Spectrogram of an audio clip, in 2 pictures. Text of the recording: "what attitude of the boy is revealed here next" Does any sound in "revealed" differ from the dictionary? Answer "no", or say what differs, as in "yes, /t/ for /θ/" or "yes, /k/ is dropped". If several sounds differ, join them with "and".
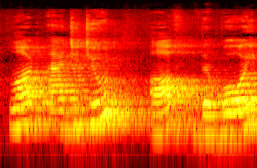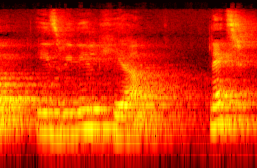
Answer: no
